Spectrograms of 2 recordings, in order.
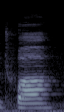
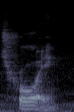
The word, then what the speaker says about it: trois: Un, deux, trois. Yeah, that's French, right? Un, deux, trois, sept, sept, huit, neuf. Trois. I pronounced it Troy.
